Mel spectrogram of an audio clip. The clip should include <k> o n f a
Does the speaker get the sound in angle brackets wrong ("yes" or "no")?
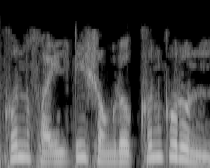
yes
